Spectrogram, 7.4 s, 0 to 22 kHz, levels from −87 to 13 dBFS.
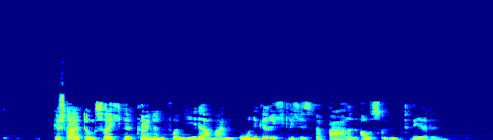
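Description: At 0.96 s the speech drops to a lower-bitrate version of the adaptive stream, with no gap. Everything above about 6.1 kHz vanishes and artefacts thicken, which sounds like a fall from roughly 96 to 16 kbit/s AAC.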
